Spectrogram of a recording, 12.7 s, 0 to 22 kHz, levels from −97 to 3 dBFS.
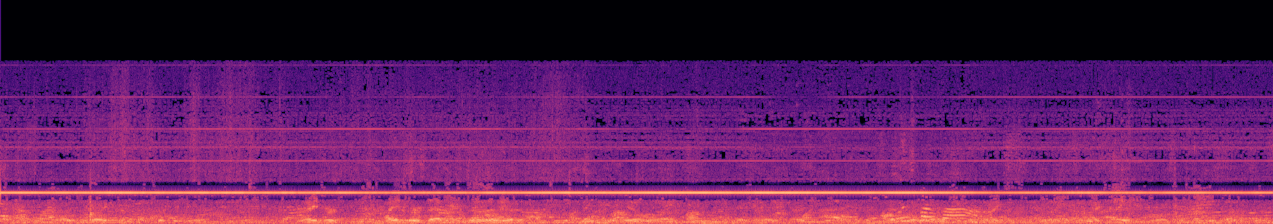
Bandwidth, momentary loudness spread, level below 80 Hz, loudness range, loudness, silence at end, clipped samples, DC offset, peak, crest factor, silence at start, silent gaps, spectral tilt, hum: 16.5 kHz; 6 LU; -44 dBFS; 3 LU; -13 LUFS; 0 s; under 0.1%; under 0.1%; -2 dBFS; 12 dB; 0 s; none; -3.5 dB/octave; none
